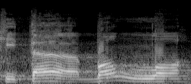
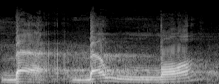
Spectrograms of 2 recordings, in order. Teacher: Jadi ba kena tetap nipis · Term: ba nipis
